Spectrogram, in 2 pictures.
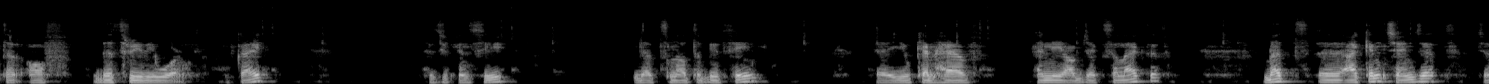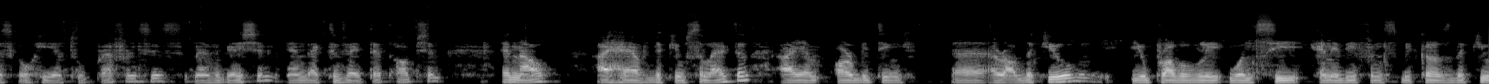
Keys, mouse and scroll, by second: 2.6 click, 3.4 middle click, 4.6 middle click, 5.0 click, 5.5 middle click, 7.0 middle click, 8.3-11.0 middle drag, 9.8 click, 11.7-12.7 middle drag, 13.9-16.7 drag, 20.1-22.2 middle drag.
